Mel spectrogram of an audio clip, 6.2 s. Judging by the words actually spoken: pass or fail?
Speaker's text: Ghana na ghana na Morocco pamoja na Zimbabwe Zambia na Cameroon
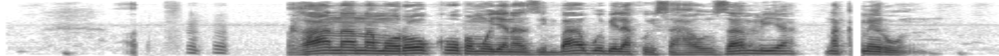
fail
